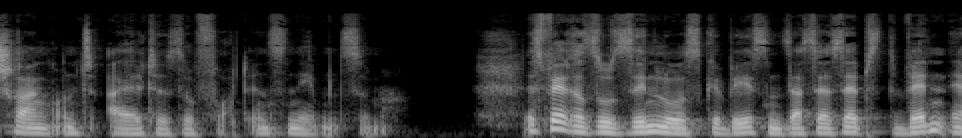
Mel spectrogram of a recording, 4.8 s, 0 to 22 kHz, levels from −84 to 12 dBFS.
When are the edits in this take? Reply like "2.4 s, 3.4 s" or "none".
2.6 s, 3.9 s

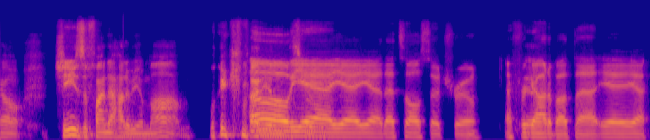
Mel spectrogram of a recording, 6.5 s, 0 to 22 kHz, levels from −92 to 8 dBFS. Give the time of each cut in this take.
none

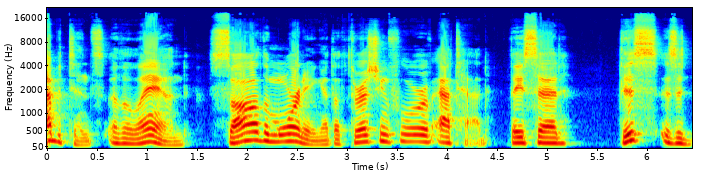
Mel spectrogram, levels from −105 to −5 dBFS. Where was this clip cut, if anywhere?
1.5 s, 4.5 s

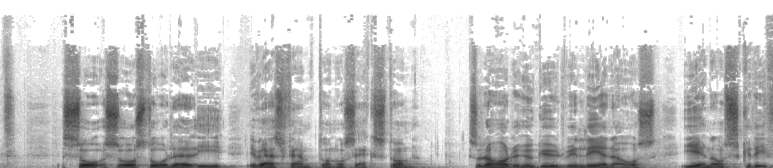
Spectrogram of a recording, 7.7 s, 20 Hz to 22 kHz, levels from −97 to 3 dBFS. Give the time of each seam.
2.0 s, 4.6 s

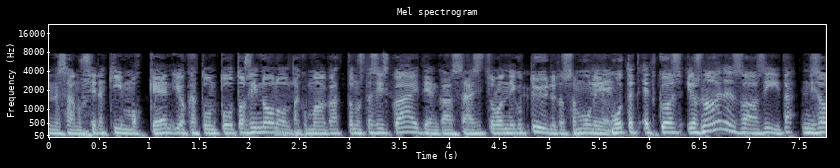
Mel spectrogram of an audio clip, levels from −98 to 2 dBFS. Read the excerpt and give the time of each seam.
5.6 s

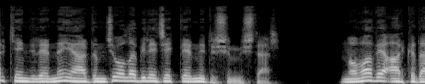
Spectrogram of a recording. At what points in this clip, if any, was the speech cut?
3.2 s

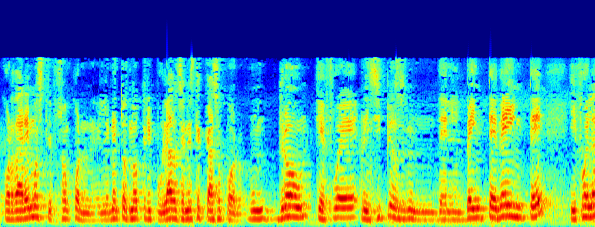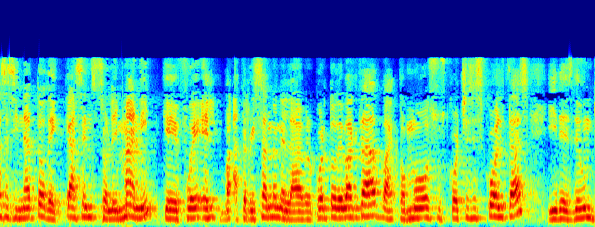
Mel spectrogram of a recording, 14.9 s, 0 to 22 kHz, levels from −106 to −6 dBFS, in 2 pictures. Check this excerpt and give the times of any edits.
12.4 s

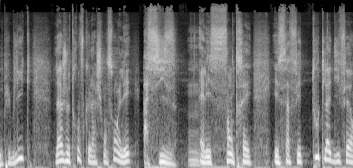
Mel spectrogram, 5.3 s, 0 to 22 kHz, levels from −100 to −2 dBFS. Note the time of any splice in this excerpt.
2.1 s

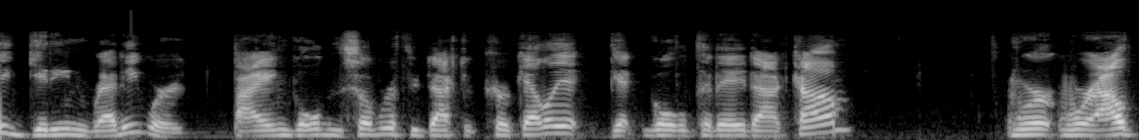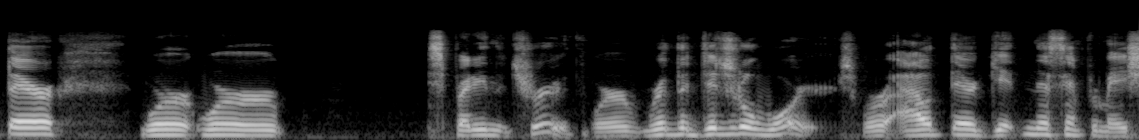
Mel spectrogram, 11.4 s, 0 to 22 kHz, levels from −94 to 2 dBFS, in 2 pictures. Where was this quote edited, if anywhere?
7.8 s

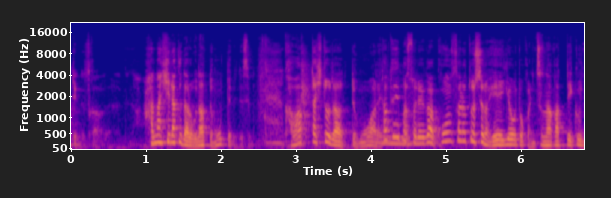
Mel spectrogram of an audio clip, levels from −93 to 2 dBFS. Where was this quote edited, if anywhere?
2.8 s, 4.1 s

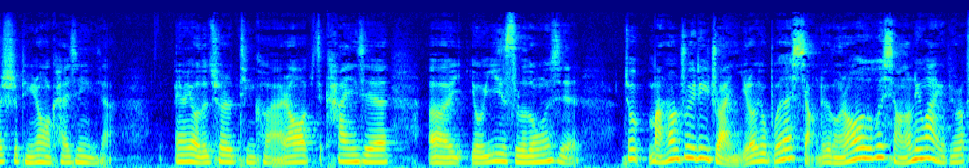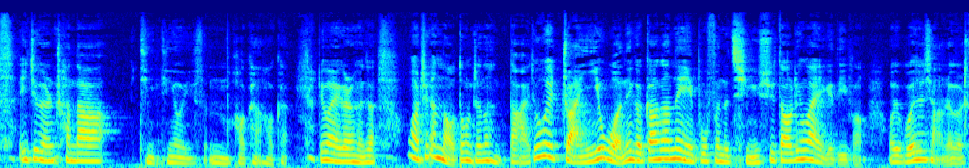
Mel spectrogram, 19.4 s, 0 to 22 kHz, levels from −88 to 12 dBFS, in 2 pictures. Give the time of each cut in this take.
none

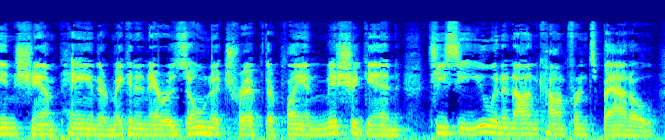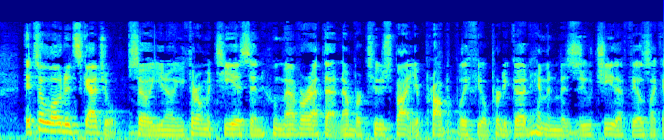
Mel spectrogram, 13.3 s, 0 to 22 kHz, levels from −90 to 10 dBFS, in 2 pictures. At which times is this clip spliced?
6.8 s, 7.9 s

